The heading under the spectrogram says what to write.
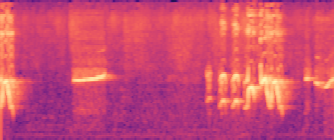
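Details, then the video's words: Black-naped oriole in vigorous song, kept as a master recording for tutoring other birds: a drawn-out fluty whistle, silence, then a rapid run of rich, yodelling whistled notes that dip and rise, ending in two clear slurred whistles. "Burung Kepodang Podang gacor buat masteran"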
